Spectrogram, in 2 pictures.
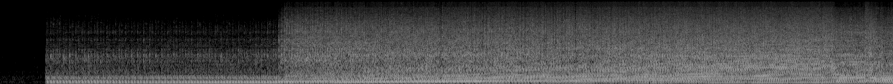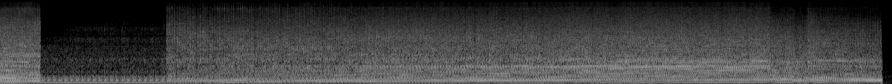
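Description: Motorcycle engine on a dyno, loud and close, revving hard in two long sustained pulls that climb to around 6,300 rpm at the rev limiter, with a brief drop to idle between runs.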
